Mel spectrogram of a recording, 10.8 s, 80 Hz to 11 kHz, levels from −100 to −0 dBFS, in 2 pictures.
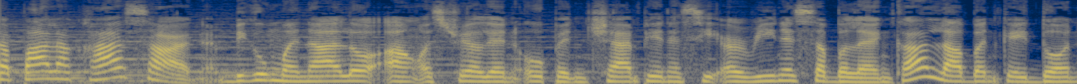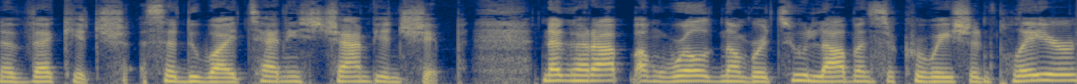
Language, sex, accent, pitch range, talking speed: Filipino, female, native, 180-230 Hz, 160 wpm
